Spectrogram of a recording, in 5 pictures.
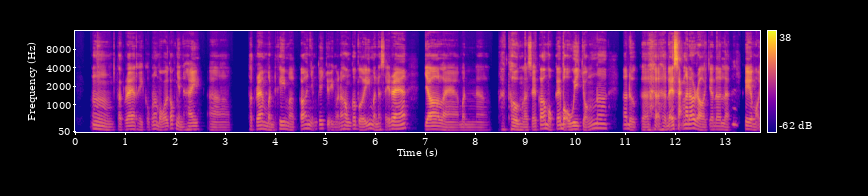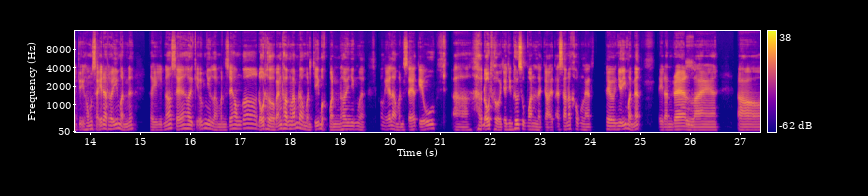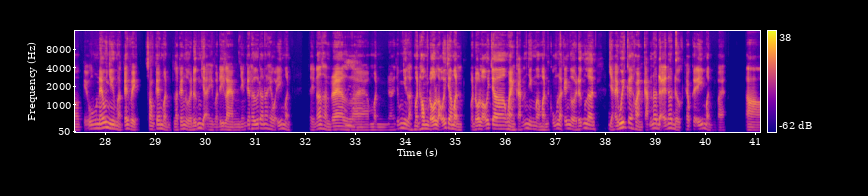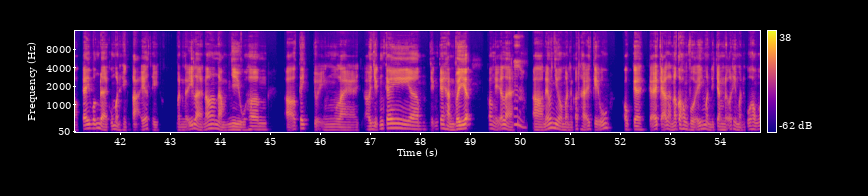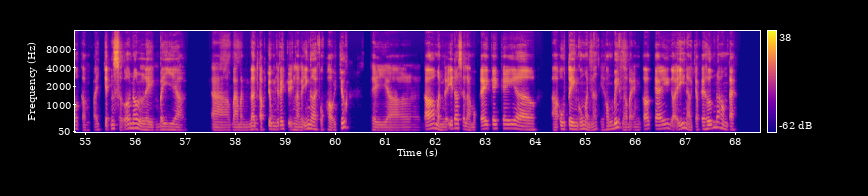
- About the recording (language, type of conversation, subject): Vietnamese, advice, Bạn đang tự kỷ luật quá khắt khe đến mức bị kiệt sức như thế nào?
- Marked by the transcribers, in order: tapping; laughing while speaking: "ờ"; sniff; laugh; other background noise; sniff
